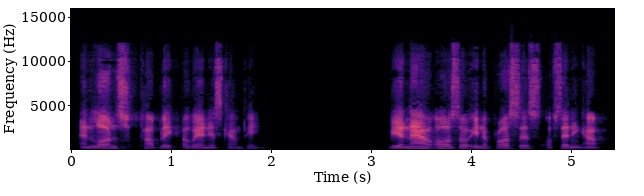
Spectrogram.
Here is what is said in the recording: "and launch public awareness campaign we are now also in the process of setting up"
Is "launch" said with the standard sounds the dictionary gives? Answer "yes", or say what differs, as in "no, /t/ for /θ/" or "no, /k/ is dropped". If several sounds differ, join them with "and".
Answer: yes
